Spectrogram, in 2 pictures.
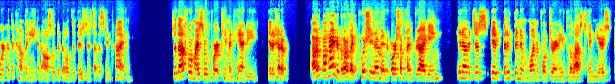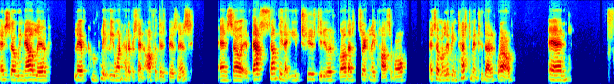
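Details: Woman born mostly deaf who received a hearing device at age four; self-described mild deaf accent; deaf speech (mild deaf accent).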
